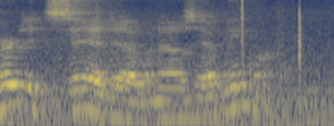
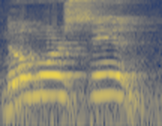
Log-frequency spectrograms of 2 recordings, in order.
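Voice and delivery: "No more sin." very high and loud, falling hard on "more"; a loud, high-pitched command with "more" driven home; emphatic; 12 semitones higher, 9 dB louder than usual. Shown as a demonstration. Jesus ordering the woman away from sin, emphatic.

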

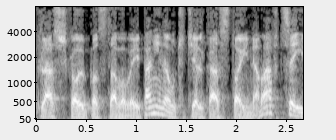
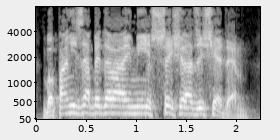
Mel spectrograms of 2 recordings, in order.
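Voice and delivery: put-on high, eager boy voice; kid voice; 12 semitones higher than usual. Jasio explaining to dad, high kid voice. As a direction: talk up high like a schoolboy.

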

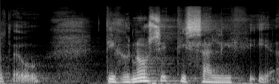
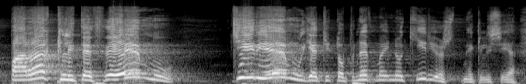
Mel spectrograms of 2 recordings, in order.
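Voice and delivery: louder, higher impassioned preaching; fervent preaching; 9 semitones higher, 5 dB louder than usual. Acted. Preacher pleading with the Holy Spirit before the church, louder and higher. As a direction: pour out the longing, rising to a shout.

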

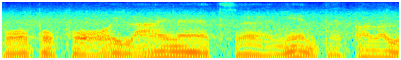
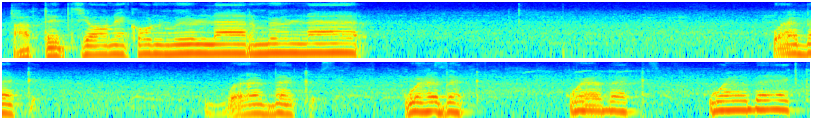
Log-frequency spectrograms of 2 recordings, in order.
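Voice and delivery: rising Italian commentator frenzy, building to a shout; breathless Italian goal commentary; 12 semitones higher, slower than usual. Acted. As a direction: build from tense to screaming. Gol imminente, nomi ripetuti in crescendo. (telecronaca italiana concitata da gol)

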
